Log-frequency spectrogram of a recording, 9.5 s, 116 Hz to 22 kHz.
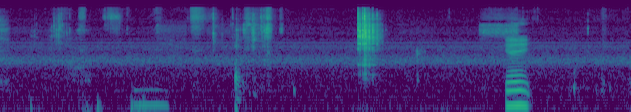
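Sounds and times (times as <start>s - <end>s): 
low steady hum: 0.0s - 9.4s
five dice rolled on a table for a tabletop game damage roll: 5.4s - 5.8s
speech: 7.6s - 8.0s.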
